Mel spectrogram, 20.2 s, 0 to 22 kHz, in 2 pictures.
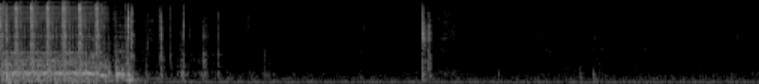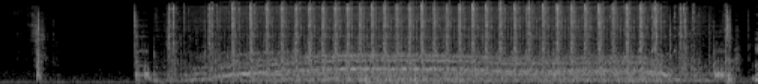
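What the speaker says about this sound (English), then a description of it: "I'm going to start stitching right at the edge, and I'm going to stitch a 1/4 of an inch away from the edge of the fabric." A sewing machine stitches fabric a quarter inch from the edge in a short burst, falls quiet for about ten seconds with faint clicks, then runs again in a long, loud, steady stretch close by.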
